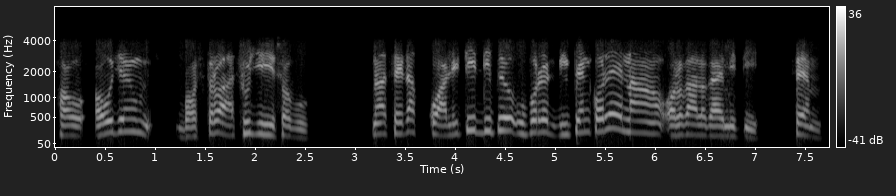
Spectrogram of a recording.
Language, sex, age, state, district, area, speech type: Odia, male, 45-60, Odisha, Nuapada, urban, conversation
